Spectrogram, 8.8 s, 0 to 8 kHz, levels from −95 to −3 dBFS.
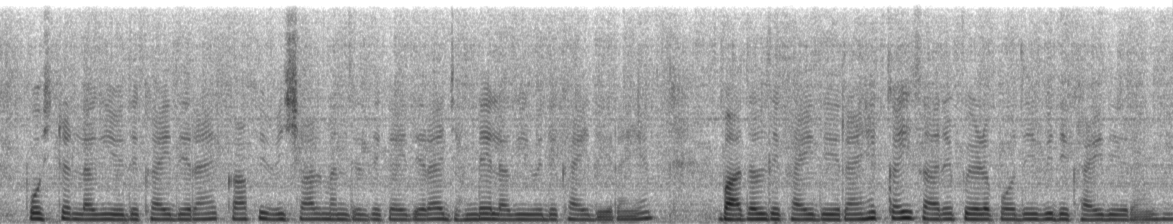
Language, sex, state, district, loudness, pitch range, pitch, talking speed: Hindi, female, Maharashtra, Aurangabad, -24 LUFS, 180-190 Hz, 185 Hz, 240 wpm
